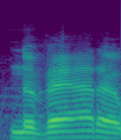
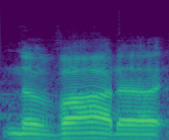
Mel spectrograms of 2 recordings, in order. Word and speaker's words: Nevada: For my friends from Nevada, we are shaking. We're from Louisiana. Some people pronounce it Louisiana. So we always say Nevada, and now it's supposed to be Nevada.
